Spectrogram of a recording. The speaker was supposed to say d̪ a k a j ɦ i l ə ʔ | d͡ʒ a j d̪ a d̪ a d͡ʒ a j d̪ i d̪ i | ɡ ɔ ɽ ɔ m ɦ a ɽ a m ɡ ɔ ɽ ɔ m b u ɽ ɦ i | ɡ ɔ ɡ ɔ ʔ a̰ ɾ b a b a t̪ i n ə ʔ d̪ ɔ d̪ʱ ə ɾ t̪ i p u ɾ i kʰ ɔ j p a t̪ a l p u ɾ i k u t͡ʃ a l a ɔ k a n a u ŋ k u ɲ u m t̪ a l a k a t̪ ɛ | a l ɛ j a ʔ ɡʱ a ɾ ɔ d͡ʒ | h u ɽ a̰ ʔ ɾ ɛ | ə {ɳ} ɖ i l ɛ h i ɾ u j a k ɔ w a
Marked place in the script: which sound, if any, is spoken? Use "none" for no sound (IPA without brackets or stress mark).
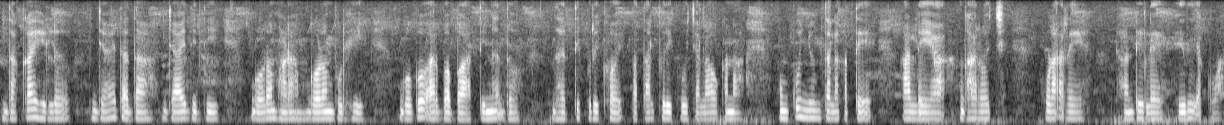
ɳ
